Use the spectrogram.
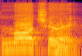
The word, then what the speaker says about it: mortuary: Yes, mortuary. Mortuary. So in the second syllable is the schwa sound.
